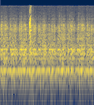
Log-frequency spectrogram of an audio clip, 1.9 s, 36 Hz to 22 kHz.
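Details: Prusa i3 MK2 3D printer during XYZ calibration refinement over nine bed points: soft, steady stepper hum with a light high whir and smooth short moves, no clicks or grinding; healthy steppers, normal motion.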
